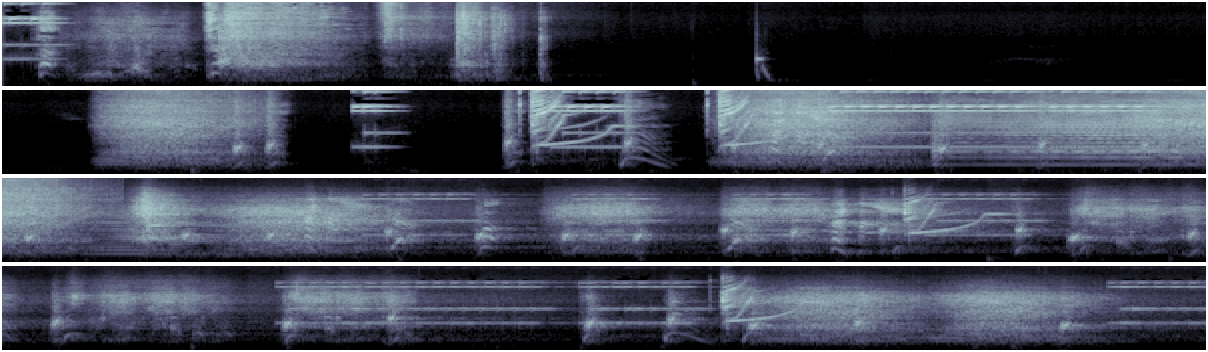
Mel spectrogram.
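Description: Bright chimes ring quickly, over and over, as coins are picked up in a game.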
